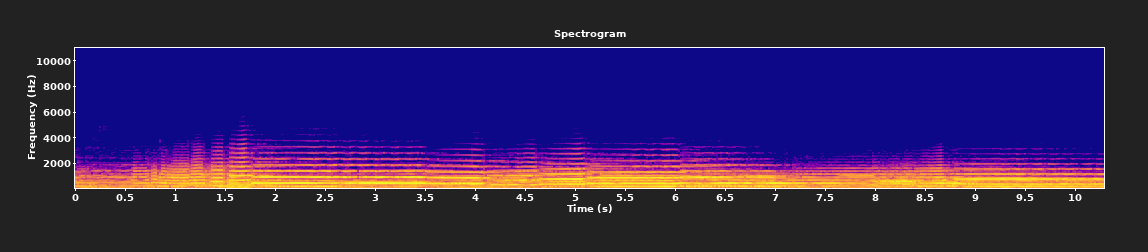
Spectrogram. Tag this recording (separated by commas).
Trumpet, Brass instrument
